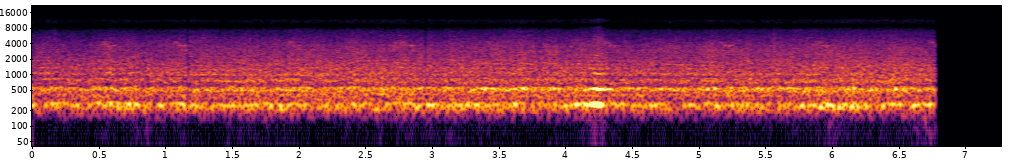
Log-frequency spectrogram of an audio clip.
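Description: Honey bees hum in a dense, steady drone at an open beehive during spring hive inspection, moderately close and continuous with no talking, ending abruptly.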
